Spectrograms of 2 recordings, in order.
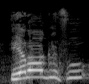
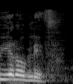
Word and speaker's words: hieróglifo: use duplex sem acento hieróglifo ou hieroglifo não é preciso desse a forma correta pois Ambas estão certinhas mas é melhor não usar o assento quando quiserem pressionar melhor falar hieroglifo mesmo necrópsia ou necropsia com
